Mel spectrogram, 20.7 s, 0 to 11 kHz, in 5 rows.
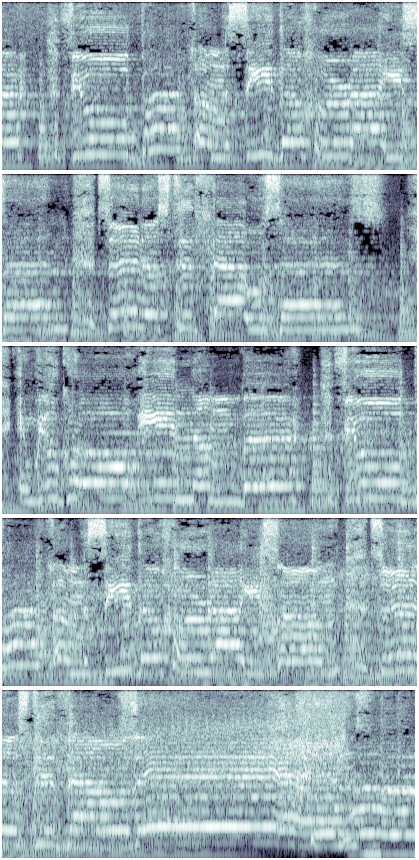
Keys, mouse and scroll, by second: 6.9 scroll down 1, 8.1 click, 8.4 scroll down 1, 8.6 scroll up 1, 9.0 scroll down 1, 9.3 click, 10.8 double click, 11.3 click, 11.7-12.5 typing, 13.0 click, 14.7 click, 14.7-15.5 scroll up 1, 15.5 click, 16.9 scroll down 1, 17.8 scroll up 1, 18.9 click, 19.5-19.9 scroll down 1, 20.5 click.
